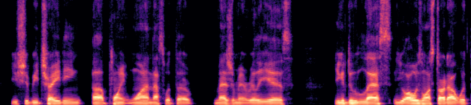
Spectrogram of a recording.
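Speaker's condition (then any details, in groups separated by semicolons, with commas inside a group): No condition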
